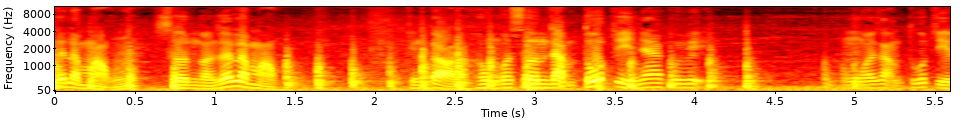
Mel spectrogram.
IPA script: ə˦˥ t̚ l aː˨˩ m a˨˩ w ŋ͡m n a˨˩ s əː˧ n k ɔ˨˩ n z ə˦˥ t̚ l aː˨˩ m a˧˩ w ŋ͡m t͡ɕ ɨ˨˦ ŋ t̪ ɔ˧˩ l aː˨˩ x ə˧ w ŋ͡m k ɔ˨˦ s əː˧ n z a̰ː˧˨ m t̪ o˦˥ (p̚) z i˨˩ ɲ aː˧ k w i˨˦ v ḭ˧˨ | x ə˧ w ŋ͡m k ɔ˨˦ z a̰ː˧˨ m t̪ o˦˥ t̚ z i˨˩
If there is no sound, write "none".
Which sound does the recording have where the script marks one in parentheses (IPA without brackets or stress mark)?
t̚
